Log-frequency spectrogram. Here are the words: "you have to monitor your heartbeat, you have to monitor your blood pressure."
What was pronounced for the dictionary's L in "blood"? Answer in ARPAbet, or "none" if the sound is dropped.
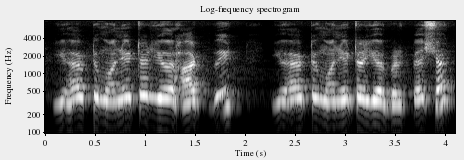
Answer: none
